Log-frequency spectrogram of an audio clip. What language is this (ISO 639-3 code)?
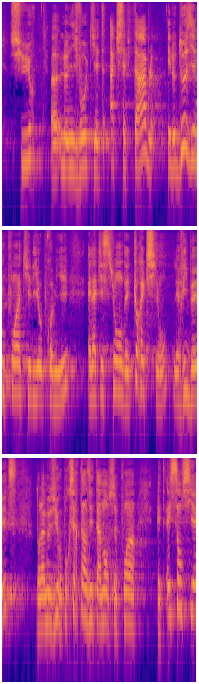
fra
